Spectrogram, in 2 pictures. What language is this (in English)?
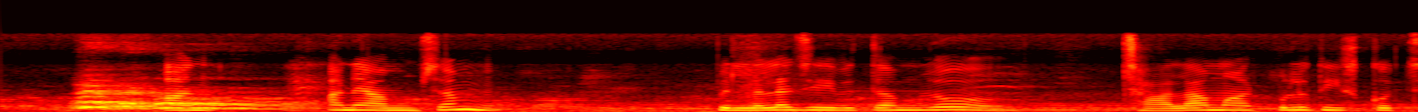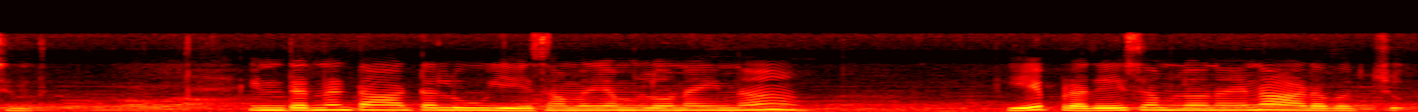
Telugu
